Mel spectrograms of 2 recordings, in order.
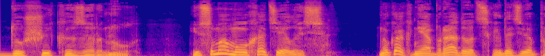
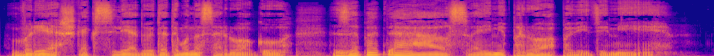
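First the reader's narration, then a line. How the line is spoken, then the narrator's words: Announcement. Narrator (Russian): оповестил владелец питейного заведения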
